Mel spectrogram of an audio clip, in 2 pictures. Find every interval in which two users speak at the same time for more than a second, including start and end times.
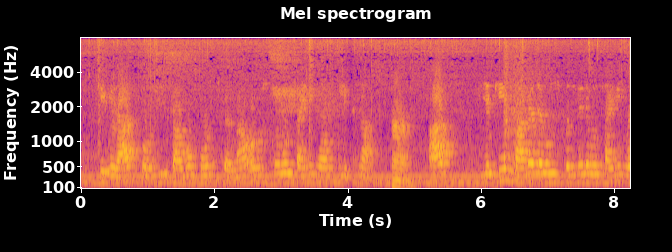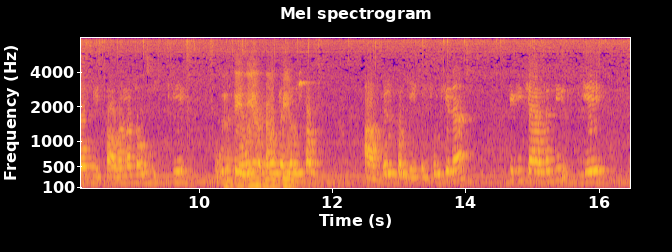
10.4-11.7

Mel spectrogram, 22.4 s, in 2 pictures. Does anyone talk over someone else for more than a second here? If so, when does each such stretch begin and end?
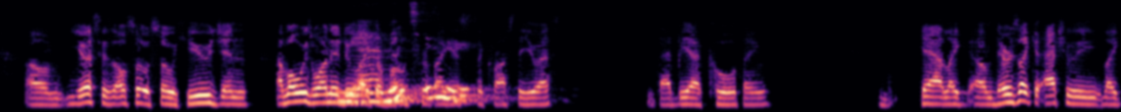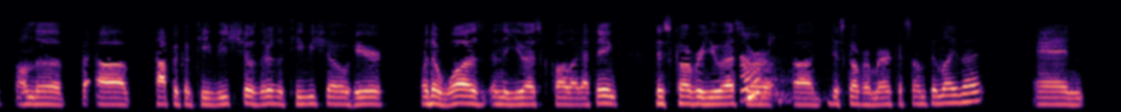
3.3-4.6

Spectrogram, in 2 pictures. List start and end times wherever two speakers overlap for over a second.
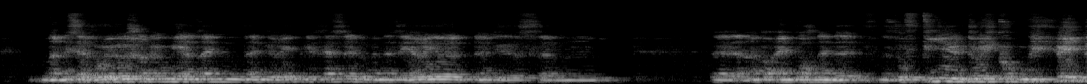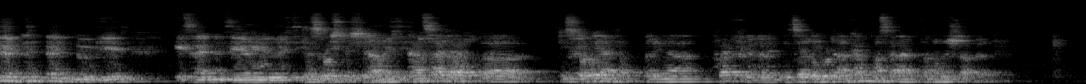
13.8-15.4

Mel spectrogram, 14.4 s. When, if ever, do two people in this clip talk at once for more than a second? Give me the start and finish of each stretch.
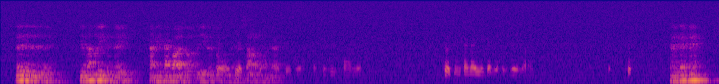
4.3-5.6

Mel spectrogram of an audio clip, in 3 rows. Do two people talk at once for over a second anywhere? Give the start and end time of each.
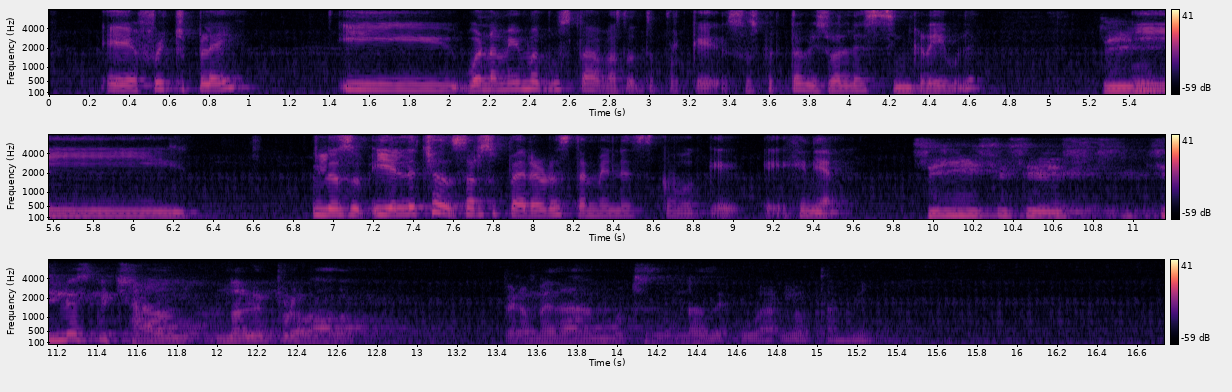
none

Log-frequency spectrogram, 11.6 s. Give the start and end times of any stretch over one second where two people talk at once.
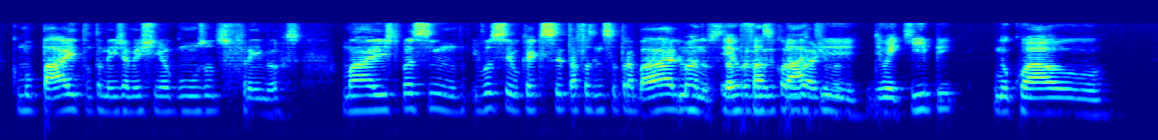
6.8-8.5

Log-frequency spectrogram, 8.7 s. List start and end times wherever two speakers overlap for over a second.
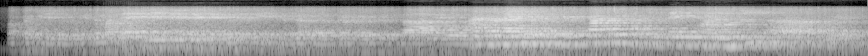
none

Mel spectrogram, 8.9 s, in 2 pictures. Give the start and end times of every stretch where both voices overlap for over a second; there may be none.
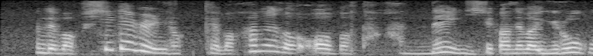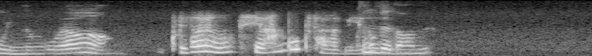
none

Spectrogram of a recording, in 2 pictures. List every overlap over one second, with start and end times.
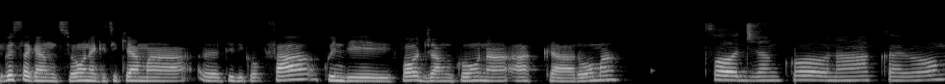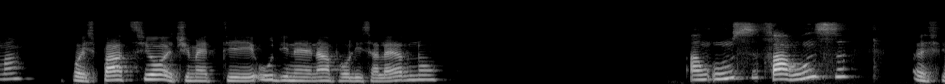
none

